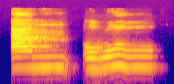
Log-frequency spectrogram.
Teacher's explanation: Ra is heavy for dhamma, circle your lips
